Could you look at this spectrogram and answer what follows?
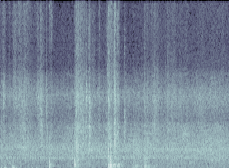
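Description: Plastic packaging bag rustling and crinkling as it is pulled off an air fryer, with a few sharp crackles of the wrapping and foam packing between one and two seconds in.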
